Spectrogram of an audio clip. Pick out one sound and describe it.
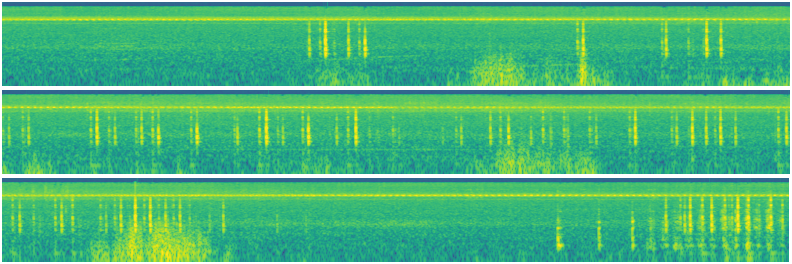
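Bees buzz around an open hive.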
